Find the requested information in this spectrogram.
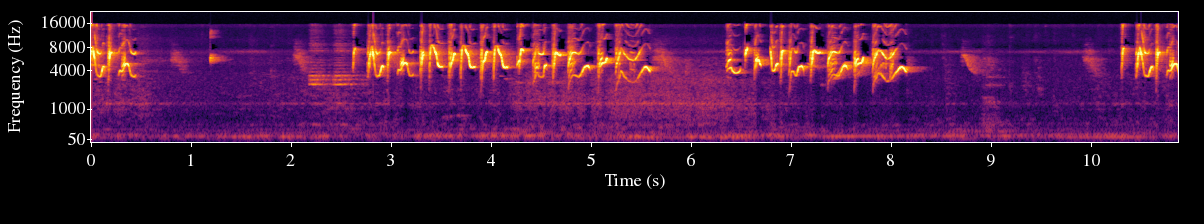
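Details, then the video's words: Rolling, continuous song of a Muncang sunbird, played as therapy to provoke a stalled bird to sing. High wavering trills in long bursts, from about 2.5 to 6 seconds and again near 7 to 8, over a low background hum. "Kolibri Muncang gacor ngeroll || pancingan terapi memancing emosi Muncang macet."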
